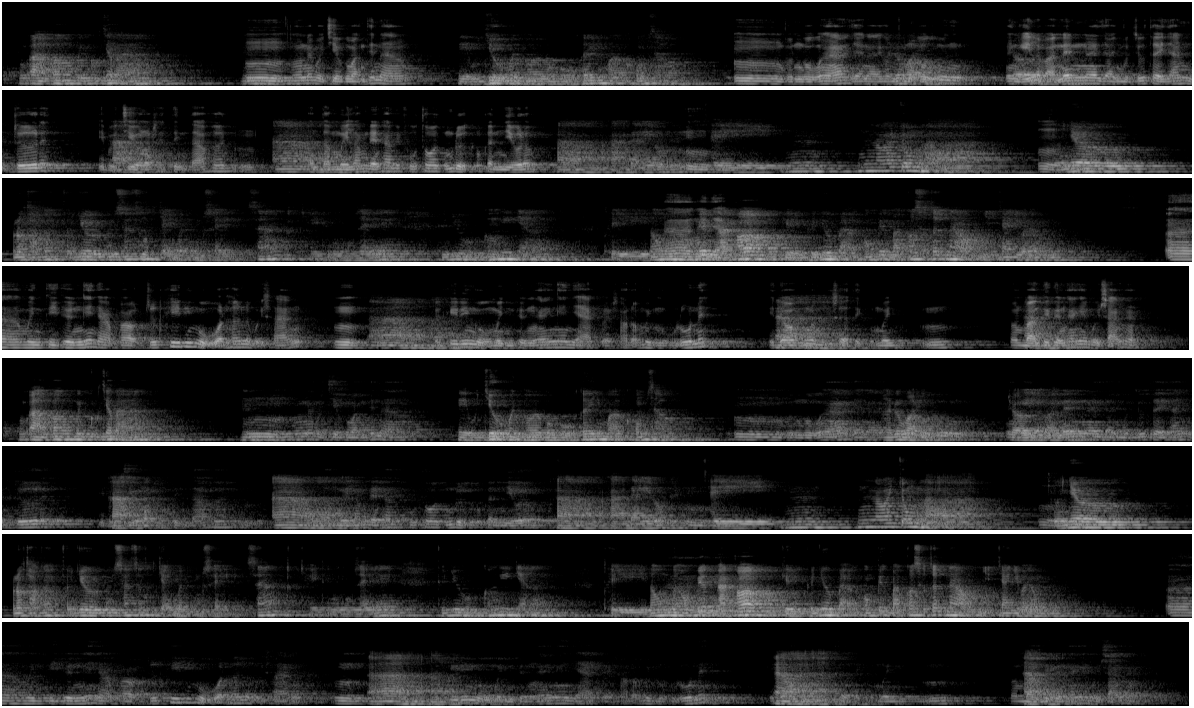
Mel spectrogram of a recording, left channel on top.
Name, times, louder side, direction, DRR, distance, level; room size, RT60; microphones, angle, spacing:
voice 1, 0.2-1.5 2.4-2.6 4.6-6.8 8.8-9.2 10.1-10.6 13.0-13.4 14.6-15.4 17.4-18.7 19.0-20.1 20.4-21.6 22.4-23.1 23.9-29.3 29.8-34.3 39.4-40.3 43.4-44.0 45.9-46.3, right 1 dB, 90° right, 1 dB, 1.0 m, -32 dB
voice 2, 2.4-4.1 7.3-9.6 10.0-12.4 12.9-14.4 15.0-17.2 18.6-19.0 22.3-22.5 24.5-24.6 25.2-25.3 28.7-28.8 30.4-31.0 35.4-38.7 39.0-39.3 40.2-42.8 43.4-45.2 45.8-47.1, left 5 dB, 80° left, 10 dB, 0.4 m, -33 dB
6.3 x 4.9 x 4.7 m, 1.5 s
head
